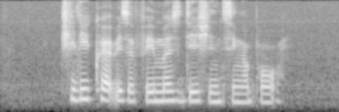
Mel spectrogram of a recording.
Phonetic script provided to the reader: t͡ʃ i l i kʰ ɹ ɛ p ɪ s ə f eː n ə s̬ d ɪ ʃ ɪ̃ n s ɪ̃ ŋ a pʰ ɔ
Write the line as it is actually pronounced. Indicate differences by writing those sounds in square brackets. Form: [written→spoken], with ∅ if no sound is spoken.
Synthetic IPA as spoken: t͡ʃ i l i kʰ ɹ ɛ p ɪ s ə f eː [n→m] ə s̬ d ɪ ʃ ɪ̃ n s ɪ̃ ŋ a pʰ ɔ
